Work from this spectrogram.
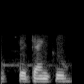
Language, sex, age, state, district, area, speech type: Marathi, male, 18-30, Maharashtra, Thane, urban, conversation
